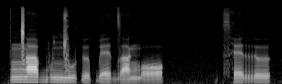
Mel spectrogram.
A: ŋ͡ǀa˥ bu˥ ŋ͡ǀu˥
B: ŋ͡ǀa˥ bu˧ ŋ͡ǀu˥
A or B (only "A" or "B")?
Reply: A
